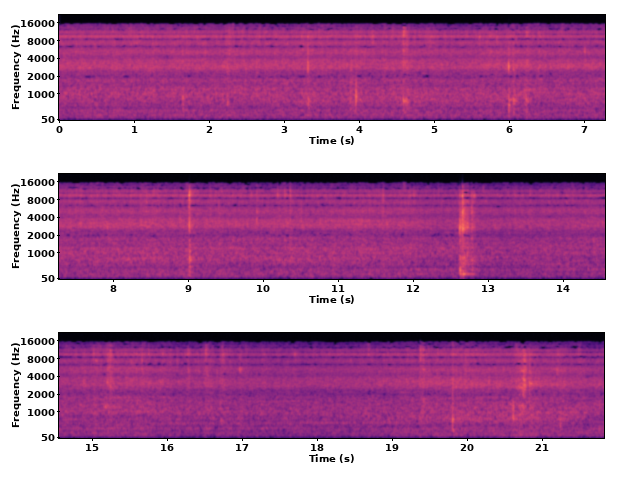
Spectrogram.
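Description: Spiced masala steadily sizzling and bubbling in a non-stick frying pan as raw chicken pieces are added. Scattered knocks come from the chicken and a metal spatula hitting the pan, the loudest a little past halfway.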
